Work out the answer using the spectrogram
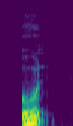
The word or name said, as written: ond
